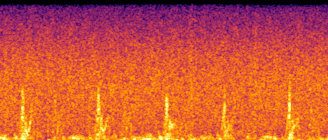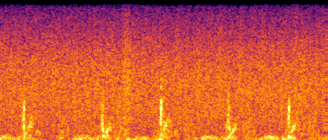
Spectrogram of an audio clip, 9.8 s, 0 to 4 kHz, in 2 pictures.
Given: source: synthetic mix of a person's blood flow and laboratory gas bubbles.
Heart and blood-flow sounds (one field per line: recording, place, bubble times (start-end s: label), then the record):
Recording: Doppler ultrasound of blood flow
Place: precordium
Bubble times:
no bubbles
From the record:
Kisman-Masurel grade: 000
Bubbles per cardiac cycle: 0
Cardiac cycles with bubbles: 0%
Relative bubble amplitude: no bubbles discernible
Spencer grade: 0 (complete lack of bubble signals)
